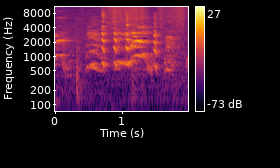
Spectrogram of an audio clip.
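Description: A dog giving several short, high-pitched whining cries.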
